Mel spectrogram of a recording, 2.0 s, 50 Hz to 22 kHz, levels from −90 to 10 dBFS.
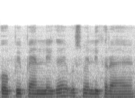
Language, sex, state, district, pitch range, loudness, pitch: Hindi, male, Bihar, Gopalganj, 120-130 Hz, -22 LUFS, 120 Hz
